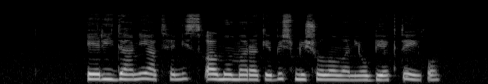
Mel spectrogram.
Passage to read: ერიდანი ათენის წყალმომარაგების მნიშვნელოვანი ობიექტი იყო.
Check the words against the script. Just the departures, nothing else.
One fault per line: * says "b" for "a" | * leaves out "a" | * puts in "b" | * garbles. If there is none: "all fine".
all fine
